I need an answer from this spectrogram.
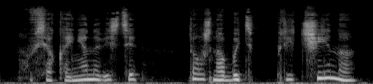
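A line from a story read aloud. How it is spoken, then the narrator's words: Whisper. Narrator (Russian): шепнула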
